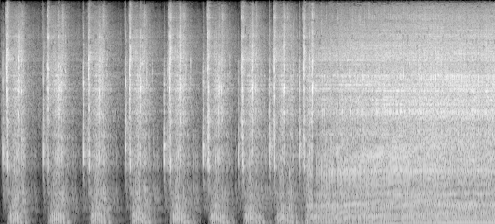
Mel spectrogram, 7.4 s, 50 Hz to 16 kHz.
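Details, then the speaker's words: Gas-powered Razor dune buggy with small two-stroke engine (LH cylinder, RC pull start): about eight rasping pull-start strokes, then it catches into a steady, even high buzz, usually around 3,900; still sounds good and healthy. "Still sounds good and healthy."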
